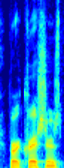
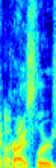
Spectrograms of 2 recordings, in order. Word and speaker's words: Bert Kreischer: That people always mispronounce his name, so they call him like Brent Chrysler or Burnt Krishna.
